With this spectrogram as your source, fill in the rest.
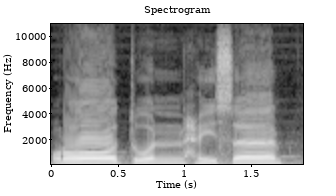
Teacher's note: Kemudian ratun ada mad tabi'i pada lafal ra, dan ra-nya di sini dibaca dengan tafkhim karena ra-nya dibaca berharakat fathah, maka dia dibaca dengan tebal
